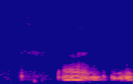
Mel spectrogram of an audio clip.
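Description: A pause with a few faint clicks, then, about a second in, a man's short wordless hum at a steady low pitch, held for about half a second.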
